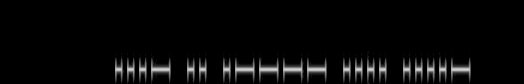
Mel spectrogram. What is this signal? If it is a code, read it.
Morse code, heard as a keyed tone, about 20 wpm, 700 Hz. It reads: VI1H4
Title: Five Challenging Letter-Number Combinations 20wpm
